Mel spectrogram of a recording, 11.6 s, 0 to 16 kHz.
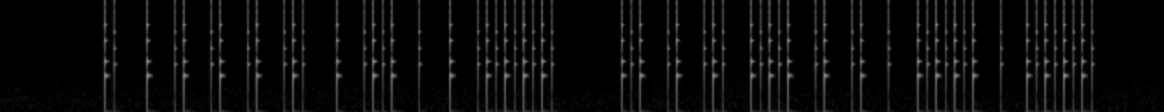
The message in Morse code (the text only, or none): E9K6 P2VH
